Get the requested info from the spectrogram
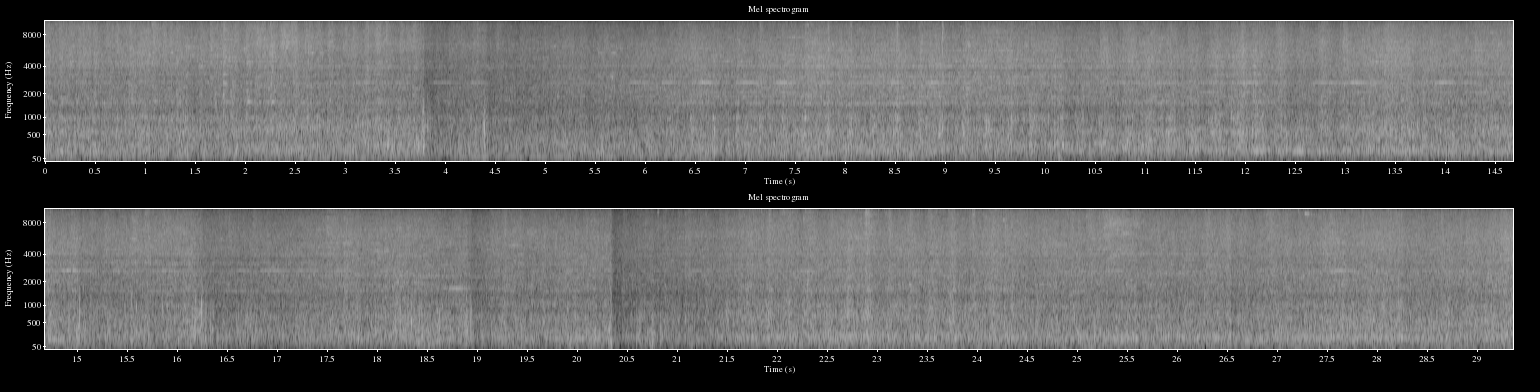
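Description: Freight cars rolling past in a steady, continuous rumble, their wheels clattering on the rails.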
